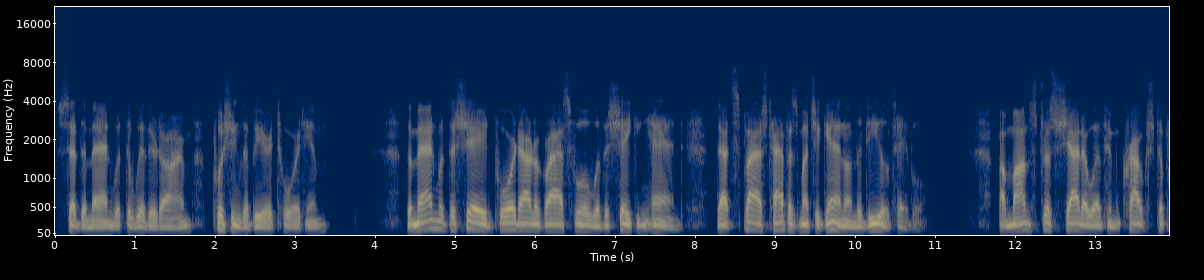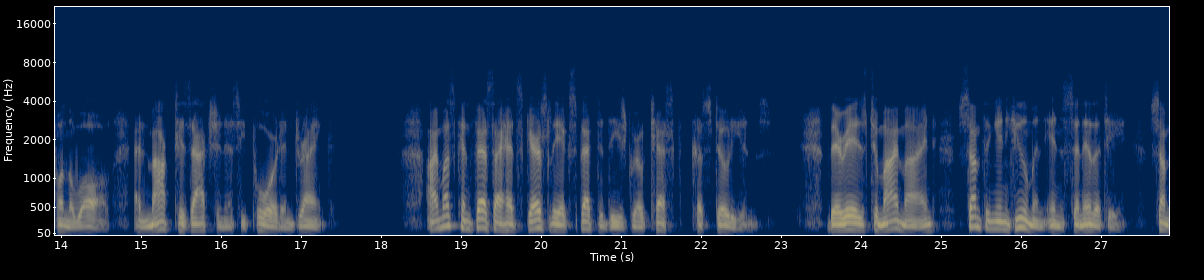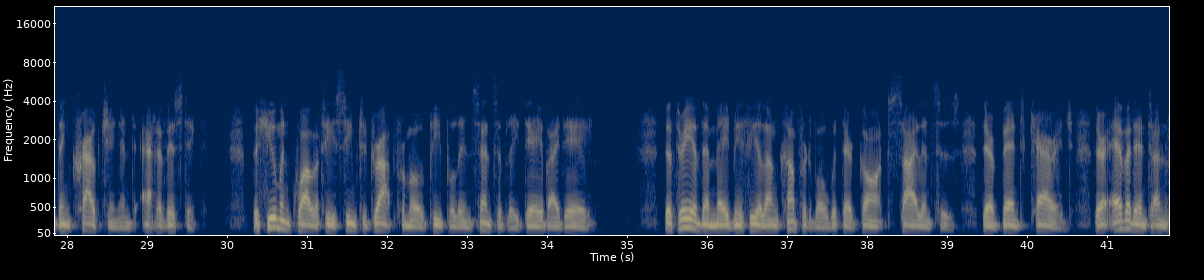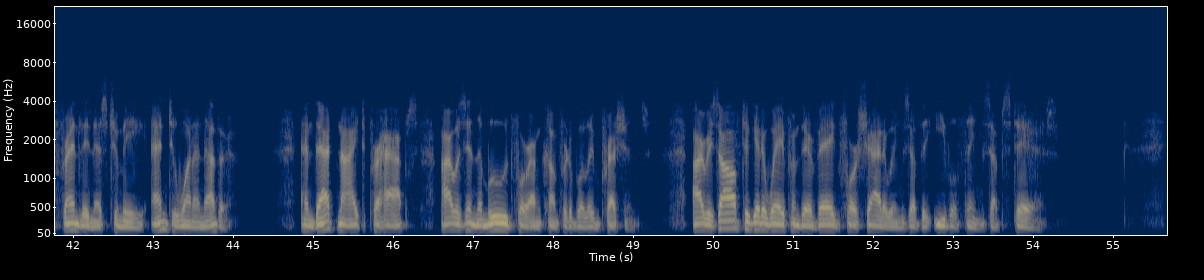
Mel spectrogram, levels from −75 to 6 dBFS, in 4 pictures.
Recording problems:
muffled; very; fading above 2.5 kHz

